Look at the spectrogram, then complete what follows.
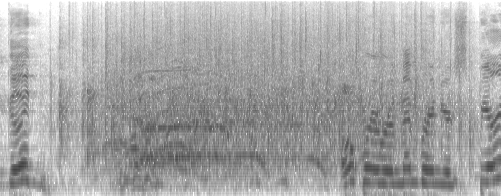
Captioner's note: cheering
